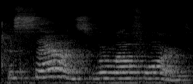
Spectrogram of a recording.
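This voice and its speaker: A woman's voice: high-pitched, animated, slow pace, a bit bright, full character voice. A woman playing a polite, literal robot in readers theatre, speaking in formal, deferential phrases. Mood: curious, puzzled. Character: polite, literal, eager-to-learn household robot. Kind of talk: amateur readers theatre performance. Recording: distant mic, very echoey room, faint noise.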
